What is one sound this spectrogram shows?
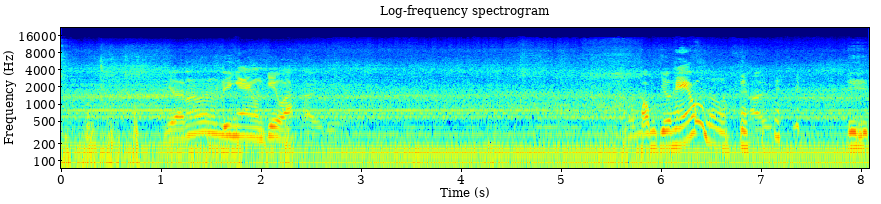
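Hydraulics whine and squeal as an excavator arm moves.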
